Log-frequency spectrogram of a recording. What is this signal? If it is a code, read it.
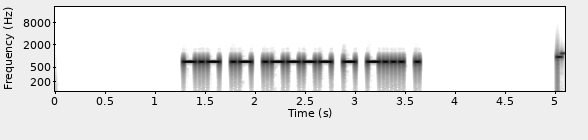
Morse code, heard as a keyed tone, about 30 wpm, 700 Hz. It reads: KA1TBE
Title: USA Call Signs - 6 Characters - 2x Character Spacing - 30wpm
